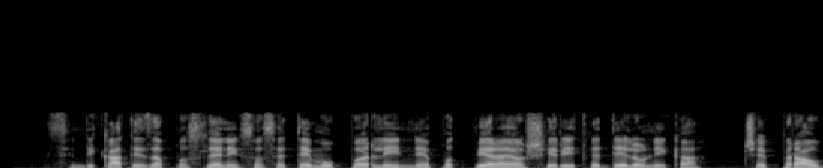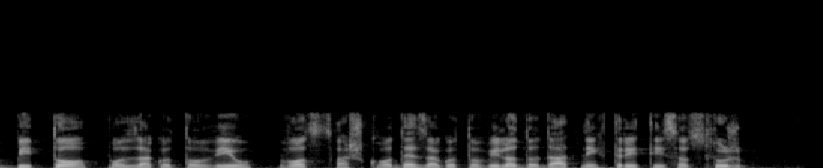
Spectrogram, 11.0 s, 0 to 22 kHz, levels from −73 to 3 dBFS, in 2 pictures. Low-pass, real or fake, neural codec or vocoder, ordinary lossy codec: 7.2 kHz; fake; codec, 16 kHz, 16 kbps, FunCodec, trained on Chinese and English, 50 frames a second; none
